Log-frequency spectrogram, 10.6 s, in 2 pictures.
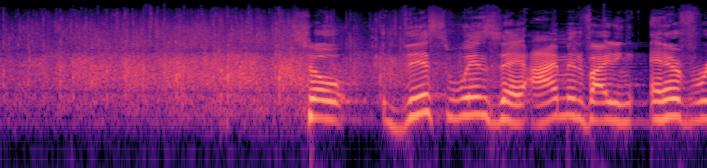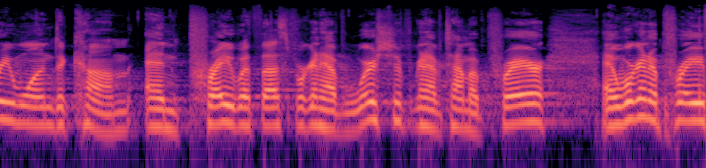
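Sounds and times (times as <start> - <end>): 
audience clapping: 0.0 - 4.3
speech: 2.3 - 10.5.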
